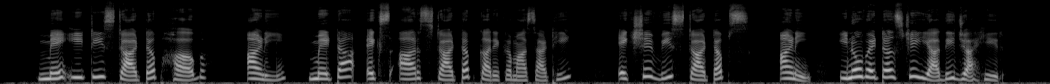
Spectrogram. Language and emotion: Marathi, neutral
